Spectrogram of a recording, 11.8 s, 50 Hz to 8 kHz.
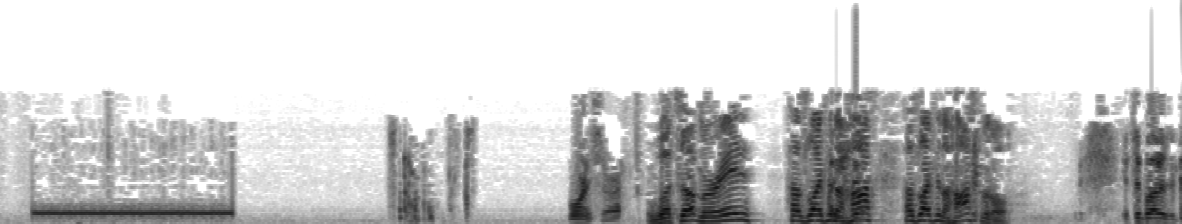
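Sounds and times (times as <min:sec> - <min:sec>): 
ringback tone of an outgoing phone call: 0:00.3 - 0:02.4
speech: 0:05.8 - 0:10.2, 0:11.2 - 0:11.8.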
